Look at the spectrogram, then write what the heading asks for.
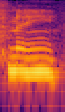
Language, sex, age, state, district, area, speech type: Hindi, female, 18-30, Uttar Pradesh, Mau, rural, read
